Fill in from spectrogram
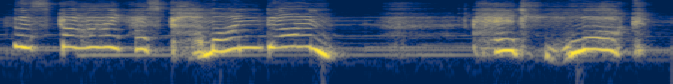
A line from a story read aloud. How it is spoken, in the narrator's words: wailed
